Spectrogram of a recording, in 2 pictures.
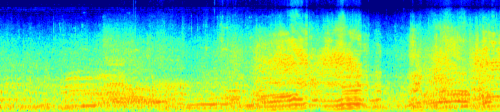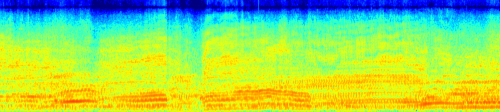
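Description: Off-road trucks' engines roar and rev in the distance.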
